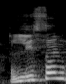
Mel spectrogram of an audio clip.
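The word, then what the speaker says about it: listen: मुझे माफ कर दो लिसन केयरफुली यहां पे टी साइलेंट है।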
